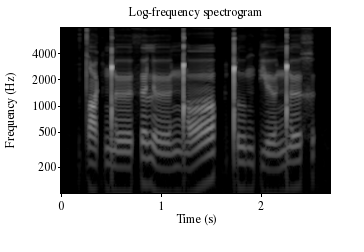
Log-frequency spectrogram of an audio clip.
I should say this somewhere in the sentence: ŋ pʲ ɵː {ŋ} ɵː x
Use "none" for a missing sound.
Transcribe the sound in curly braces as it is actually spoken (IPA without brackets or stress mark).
ŋ͡ǃ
